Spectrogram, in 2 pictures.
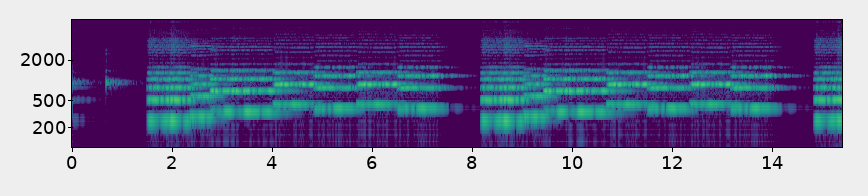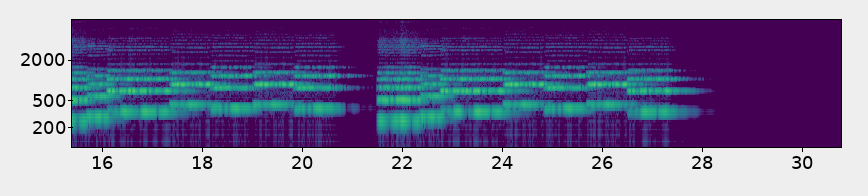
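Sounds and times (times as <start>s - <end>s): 
solo voice chanting: 1.5s - 7.5s, 8.2s - 14.2s, 14.8s - 20.8s, 21.5s - 28.0s.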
